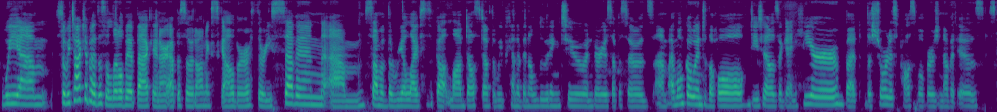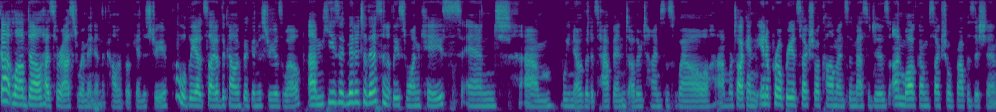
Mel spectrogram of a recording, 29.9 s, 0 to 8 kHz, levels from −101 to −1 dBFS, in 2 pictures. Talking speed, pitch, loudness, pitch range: 210 wpm, 175 Hz, -43 LUFS, 165-205 Hz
